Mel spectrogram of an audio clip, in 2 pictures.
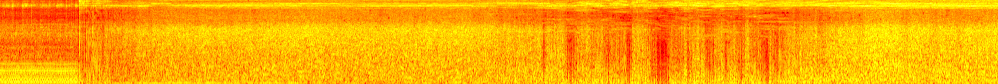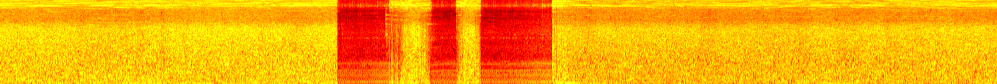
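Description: Steel brush cutter blade being sharpened against an abrasive grinding disc driven by a running brush cutter engine: a loud, steady grinding over the engine's drone. The grinding starts about a second in, and about two-thirds of the way through it drops away for about three seconds, with two short bursts, before resuming.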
